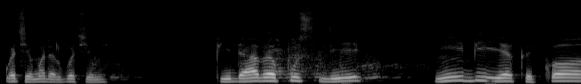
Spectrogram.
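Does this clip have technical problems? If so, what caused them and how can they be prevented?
Yes. From 0.91 to 4.72 s, each word returns roughly every fifth of a second, thin and ringing, at about 21 dB below the speech. This is feedback echo between two devices: one device plays the other's audio, and that microphone picks it up again, beyond its own canceller's reach. Keep only one device's audio and microphone active per room.

From 3.27 to 4.07 s the sound turns choppy and robotic. This is repeated packet loss: six gaps, the longest 23 ms, were patched by extending earlier sound. Use a wired or more stable network connection.

At 4.84 to 4.87 s there is a brief smear. This is short concealed packet loss: about 20 ms never arrived and was filled from the preceding sound. The same network fix prevents this.

At 5.35 to 5.42 s a sound is held slightly too long. This is a short stall from a late packet: the jitter buffer ran dry, and the receiver stretched the audio about 24 ms until the packet arrived. 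A steadier connection or a slightly deeper jitter buffer avoids it.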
